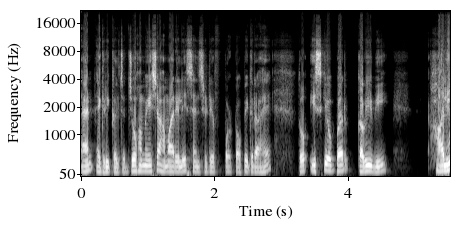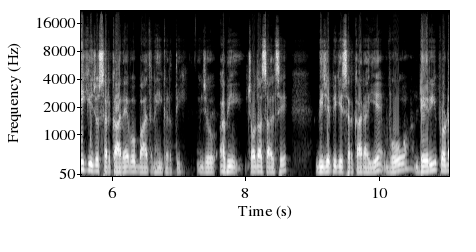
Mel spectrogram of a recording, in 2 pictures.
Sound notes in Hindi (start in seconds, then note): none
